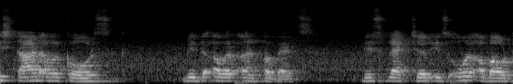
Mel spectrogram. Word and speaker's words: Alphabet: do alphabet means alphabet alphabet is similar but the pronunciation is different in English we said alphabet but in German we said alphabet alphabet alphabet so thus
